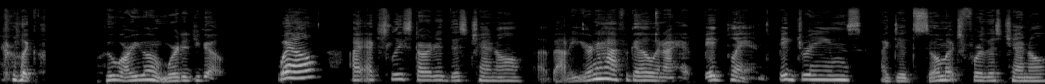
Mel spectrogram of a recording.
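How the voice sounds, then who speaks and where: Ordinary pitch variation at a moderate pace. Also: woman, medium pitch for a woman. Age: 50s. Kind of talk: casual talk to camera. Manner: rambling, humorous.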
